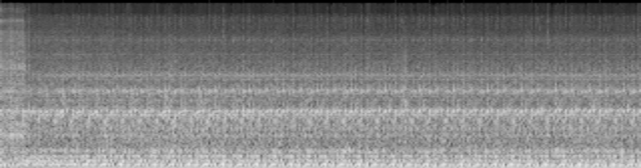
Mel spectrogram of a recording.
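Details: Truck idling with a noise that began after its pulleys were changed and hasn't improved: it sounds regular at first, then an even pulsing beat near three per second comes in, pointing to the accessory drive. Abnormal engine noise.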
